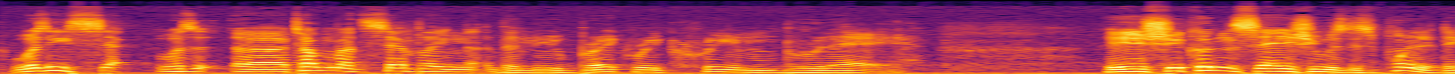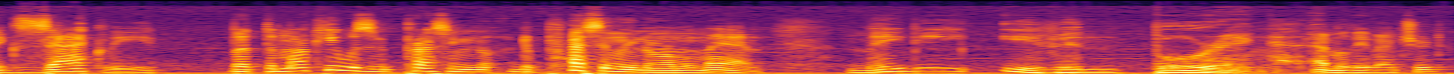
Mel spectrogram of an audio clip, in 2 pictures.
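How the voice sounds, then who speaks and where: A man's voice: medium pitch, lively intonation, moderate pace. A man hosting a gaming video, reading a visual novel aloud in a casual way and dropping in playful, irreverent asides.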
